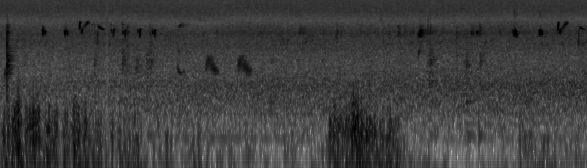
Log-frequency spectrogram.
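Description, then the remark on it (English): Wild birds from a flock call in scattered bursts, with two louder low, rough stretches and faint high chirps sprinkled throughout over a steady rushing background. No one speaks. “Start recording the wild birds.”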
